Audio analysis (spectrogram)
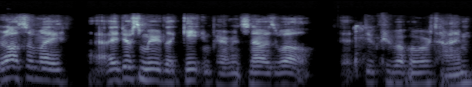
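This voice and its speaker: A man speaks at a medium pitch and a fairly quick pace, his intonation fairly even. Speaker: patient with deep brain stimulation. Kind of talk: interview conversation. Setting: remote call.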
